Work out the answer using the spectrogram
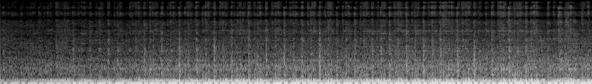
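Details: Freshly rebuilt Holden grey motor with twin carbs, first start, temporary open exhaust straight out of the muffler: deep, steady rumble with even pulse and raw bark; normal, healthy idle.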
